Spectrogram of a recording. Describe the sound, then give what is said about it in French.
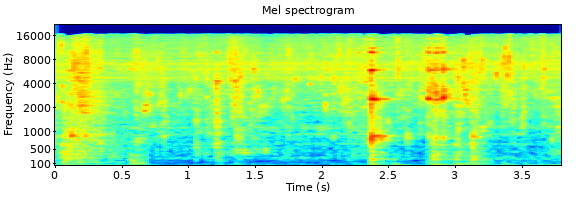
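Running tap water hisses steadily while dishes are being washed in a home kitchen, with a few sharp clinks of plates and utensils knocking together. No one speaks. “Pendant que je fais ma vaisselle, je peux pas m'empêcher de penser.”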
